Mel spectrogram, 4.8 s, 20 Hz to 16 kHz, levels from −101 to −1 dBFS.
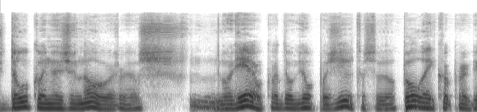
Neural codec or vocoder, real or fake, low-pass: codec, 24 kHz, 0.9 kbps, WavTokenizer, medium music audio release; fake; 10.8 kHz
